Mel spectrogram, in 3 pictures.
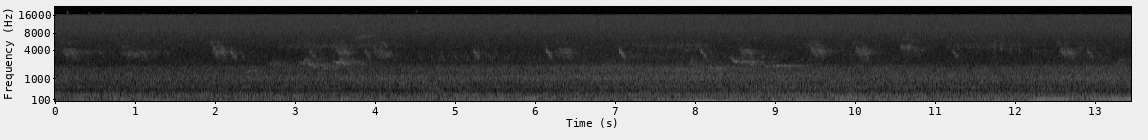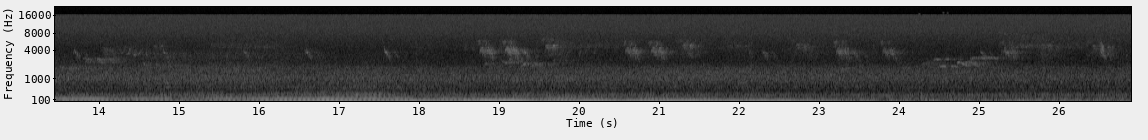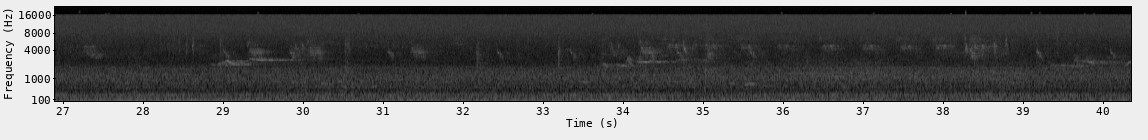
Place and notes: {"title": "Fisksätra, Nacka, Suède - Torg Skulptur", "date": "2013-05-05 19:39:00", "latitude": "59.29", "longitude": "18.25", "altitude": "34", "timezone": "Europe/Stockholm"}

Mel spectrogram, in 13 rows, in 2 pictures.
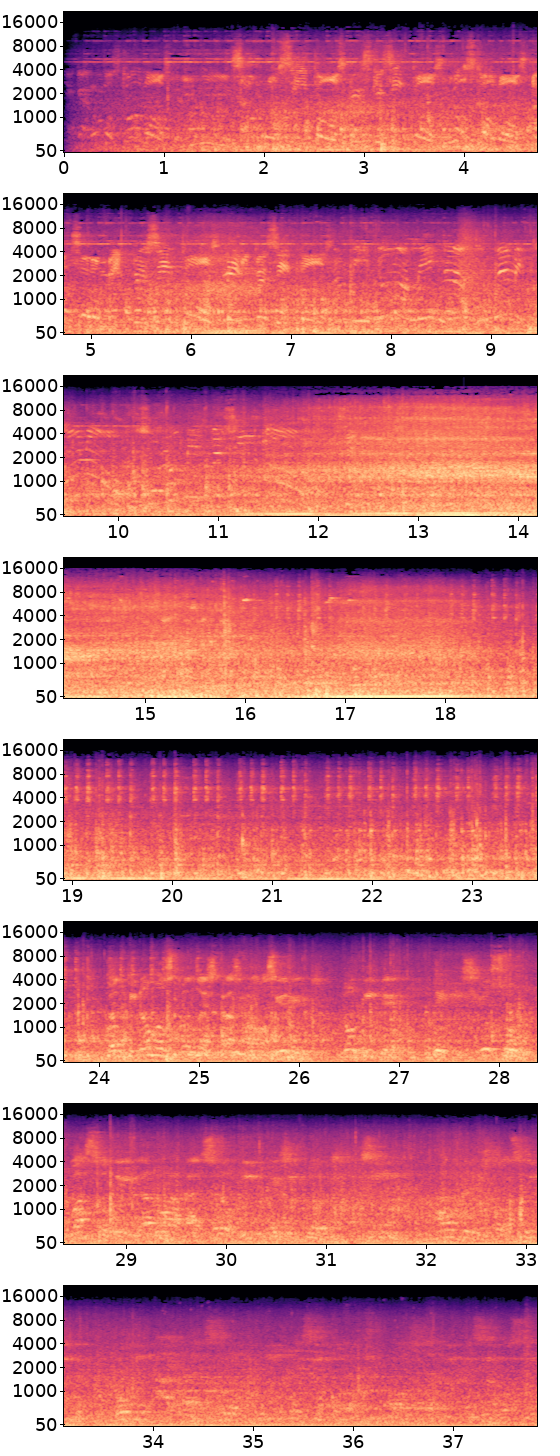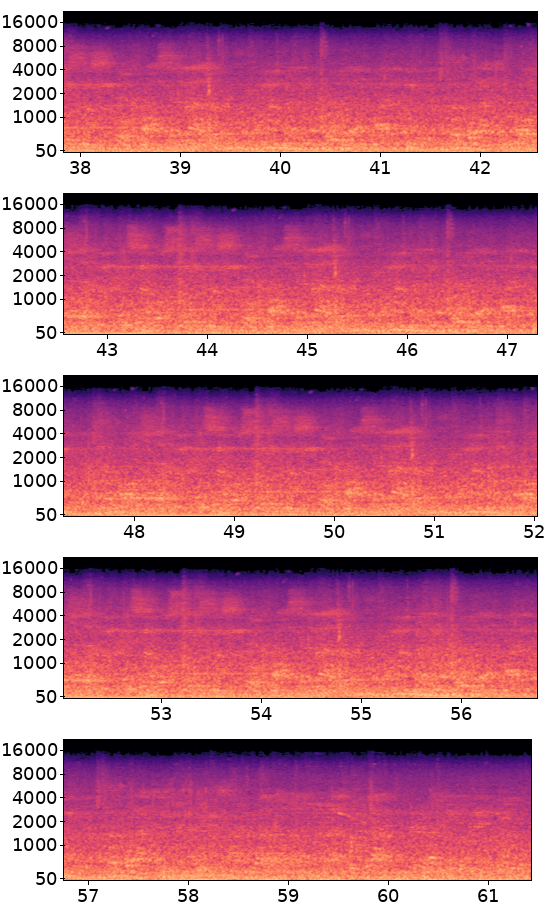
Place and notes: {"title": "Cl., Bogotá, Cundinamarca, Colombia - Icecream Stand.", "date": "2021-05-24 04:00:00", "description": "noisy soundscape. On this neighborhood street, every Thursday an ice cream stand passes by with loud horns, there are heavy cars, airplanes passing by and a building construction in the background.", "latitude": "4.74", "longitude": "-74.06", "altitude": "2561", "timezone": "America/Bogota"}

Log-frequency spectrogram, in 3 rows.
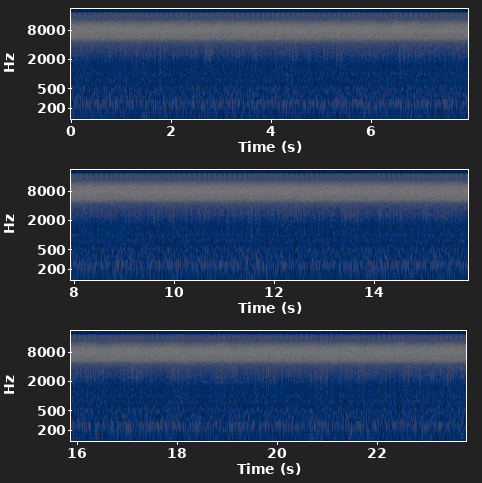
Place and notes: {"title": "Te Mata, Waikato, New Zealand - Cicadas in the Coromandel Forest Park", "date": "2021-01-26 16:14:00", "description": "Surrounded by cicadas between Te Mata and the Coromandel Forest Park.\nRecorded in stereo with two LOM Usi Pro.", "latitude": "-36.94", "longitude": "175.57", "altitude": "350", "timezone": "Pacific/Auckland"}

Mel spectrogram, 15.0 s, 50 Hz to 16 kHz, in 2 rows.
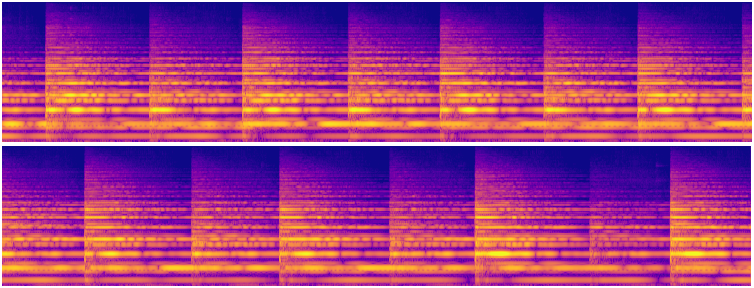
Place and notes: {"title": "Rue Henri Dupuis, Saint-Omer, France - St-Omer - Pas de Calais - Carillon de la Cathédrale", "date": "2022-05-13 10:00:00", "description": "St-Omer - Pas de Calais\nCarillon de la Cathédrale\nPetit échantillon des diverses ritournelles automatisées entre 10h et 12h\nà 12h 05 mn, l'Angélus.", "latitude": "50.75", "longitude": "2.25", "altitude": "22", "timezone": "Europe/Paris"}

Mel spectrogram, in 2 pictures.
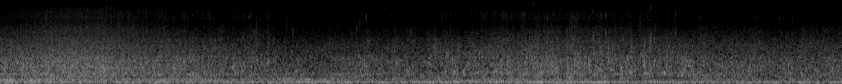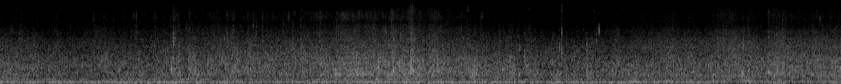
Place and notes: {"title": "溪口, Tamsui District, New Taipei City - sound of the waves", "date": "2016-11-21 16:11:00", "description": "On the coast, Sound of the waves, Aircraft sound\nZoom H2n MS+XY", "latitude": "25.24", "longitude": "121.45", "timezone": "Asia/Taipei"}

